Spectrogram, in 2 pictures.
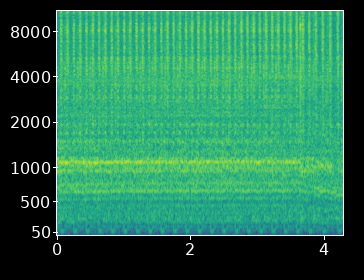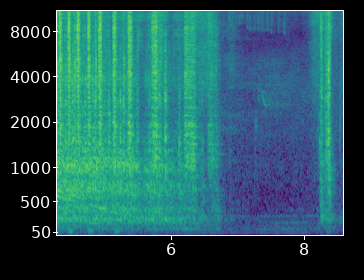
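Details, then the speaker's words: Sears SS14 garden tractor cranking with fuel on, choke and full throttle tried: even starter cranking about four turns a second for five seconds, never catches; owner wonders if it lost spark, was running fine before. "i can't even get the freaking thing to pop over chuck won't do it throttle won't do it i wonder if it lost spark i hope not it was running just fine"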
